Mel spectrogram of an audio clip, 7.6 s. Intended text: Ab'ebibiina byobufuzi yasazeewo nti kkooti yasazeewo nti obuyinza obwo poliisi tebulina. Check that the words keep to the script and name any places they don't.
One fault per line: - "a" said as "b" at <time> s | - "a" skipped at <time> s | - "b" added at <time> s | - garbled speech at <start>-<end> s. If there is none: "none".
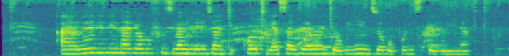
- "yasazeewo" said as "balumiriza" at 2.6 s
